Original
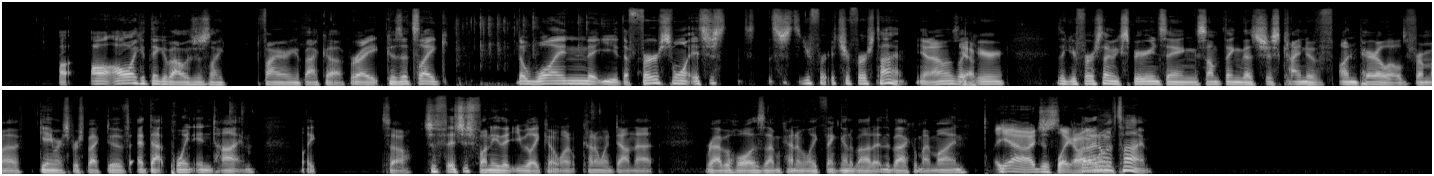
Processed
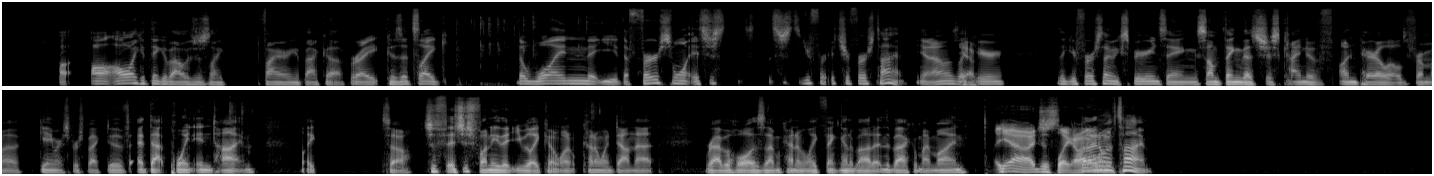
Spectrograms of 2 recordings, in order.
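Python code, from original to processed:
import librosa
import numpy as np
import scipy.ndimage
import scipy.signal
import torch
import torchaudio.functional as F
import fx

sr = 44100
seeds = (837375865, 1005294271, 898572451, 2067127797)

y = fx.gain(x, sr, db=fx.line((11.87, -11.0), (12.18, -2.5), (12.79, -10.0), (15.12, -10.0), (15.8, -3.0)))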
